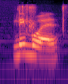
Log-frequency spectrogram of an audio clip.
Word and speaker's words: Nimue: Everything feels rushed, and I mean, next week we'll see Nimue. How do we pronounce her name again? – Nimue.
